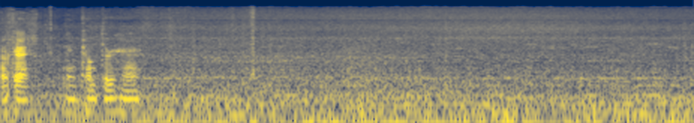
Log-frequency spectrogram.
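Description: A car engine rumbles low and steadily from inside the car as it drives.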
